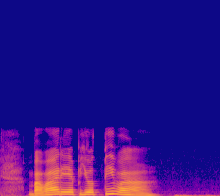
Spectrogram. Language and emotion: Russian, positive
